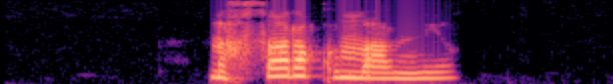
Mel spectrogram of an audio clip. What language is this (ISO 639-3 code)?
kab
